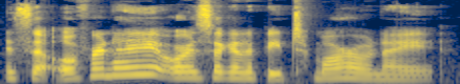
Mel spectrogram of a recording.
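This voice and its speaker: A woman's voice: medium pitch, animated, fast talker, faint music behind. A woman reading visual novel text aloud as a streamer, expressively, with casual reactions to the story.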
